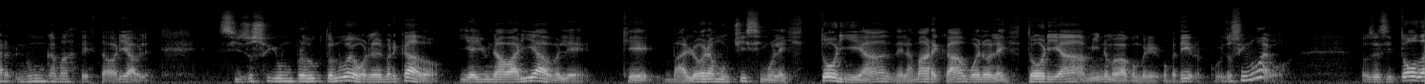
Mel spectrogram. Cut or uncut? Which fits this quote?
cut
